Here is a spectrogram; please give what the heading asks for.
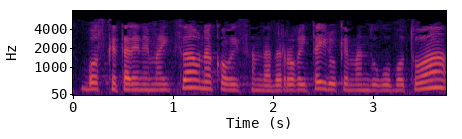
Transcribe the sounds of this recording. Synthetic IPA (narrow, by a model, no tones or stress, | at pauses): bo̞ske̞t̪aɾe̞ne̞majt͡sao̞nako̞βisand̪aβe̞ro̞ɣ̞e̞jt̪aiɾuke̞mand̪uɣ̞uβo̞t̪o̞a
